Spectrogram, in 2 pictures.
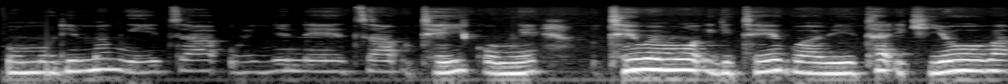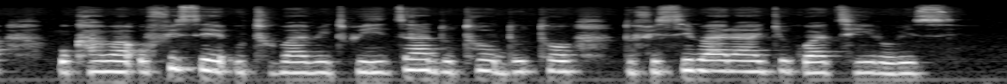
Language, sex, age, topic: Rundi, female, 18-24, agriculture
